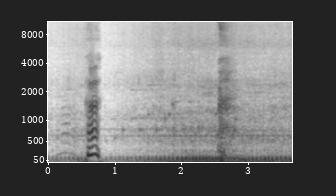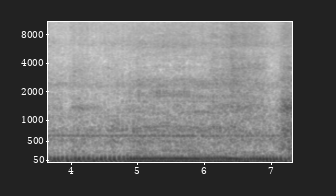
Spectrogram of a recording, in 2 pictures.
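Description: A motorcycle idles nearby in a parking area at Anjanadri, its steady low engine drone running for several seconds after a brief voice near the start.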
